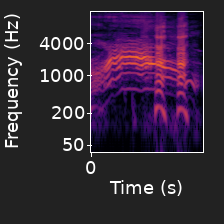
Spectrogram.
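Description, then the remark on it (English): A cat lets out a long, drawn-out meow that rises and wavers, followed by a few quicker, clipped meows in close succession, loud with nothing else behind it. “Oh, man, right, meow?”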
